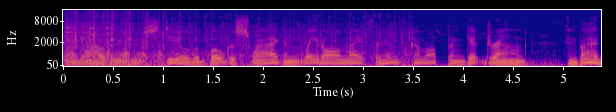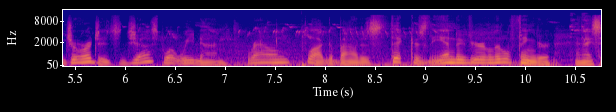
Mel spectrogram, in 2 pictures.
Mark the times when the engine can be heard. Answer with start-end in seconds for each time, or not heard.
0.0-3.6.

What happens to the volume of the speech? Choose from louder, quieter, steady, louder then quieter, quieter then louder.
louder.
